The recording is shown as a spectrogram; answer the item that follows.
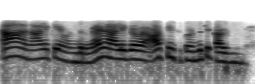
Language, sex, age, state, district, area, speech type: Tamil, female, 18-30, Tamil Nadu, Namakkal, rural, conversation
